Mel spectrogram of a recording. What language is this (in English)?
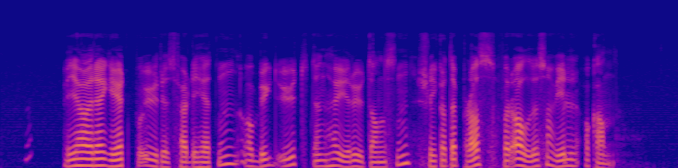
Norwegian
